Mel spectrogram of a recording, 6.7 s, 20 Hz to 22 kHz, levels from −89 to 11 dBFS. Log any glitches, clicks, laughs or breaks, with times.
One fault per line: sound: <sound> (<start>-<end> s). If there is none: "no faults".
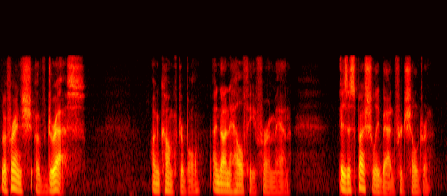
no faults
